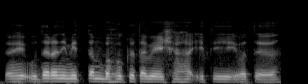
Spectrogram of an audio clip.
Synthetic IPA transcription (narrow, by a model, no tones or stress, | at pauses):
t̪ɐɦiʔud̪ɐɾɐnimit̪ːɐmbɐɦukɾut̪ɐʋeːʂɐɦɐ̆ʔit̪iʋɐt̪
